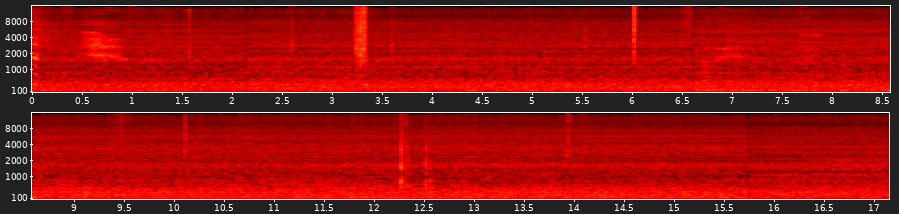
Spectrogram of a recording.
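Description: Steady low rumble of an idling vehicle engine, with a few sharp clicks.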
